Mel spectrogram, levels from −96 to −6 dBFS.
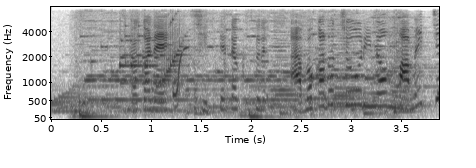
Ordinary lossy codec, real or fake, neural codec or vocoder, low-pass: none; real; none; 7.2 kHz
